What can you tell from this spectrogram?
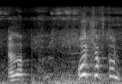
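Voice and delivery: sudden yell. Real, not acted. Gamer grabbing the wrong enemy, alarmed yell. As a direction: blurt it out in alarm.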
